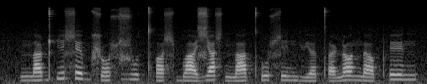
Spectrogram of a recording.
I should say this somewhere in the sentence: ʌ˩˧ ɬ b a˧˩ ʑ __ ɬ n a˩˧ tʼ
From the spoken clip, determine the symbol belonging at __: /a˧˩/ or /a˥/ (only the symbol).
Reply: a˥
